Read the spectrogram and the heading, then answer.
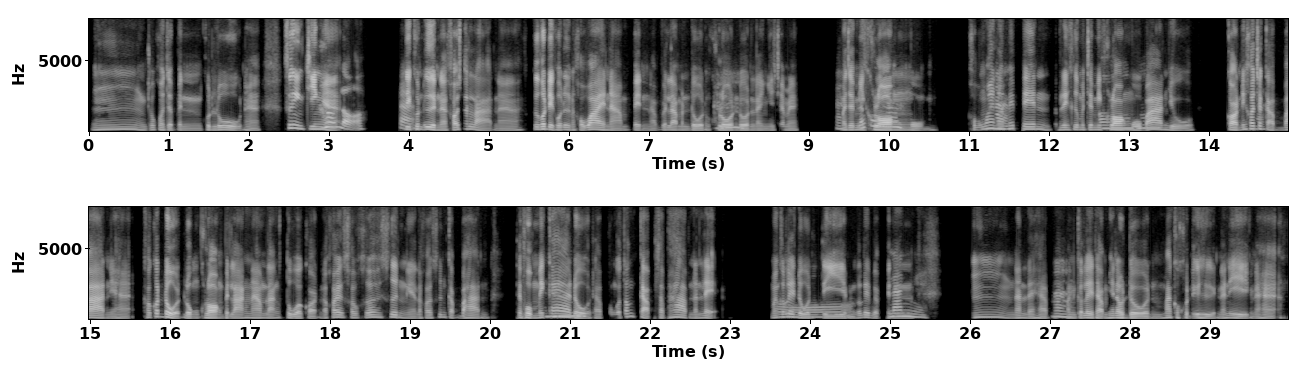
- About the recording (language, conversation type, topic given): Thai, podcast, ช่วงฤดูฝนคุณมีความทรงจำพิเศษอะไรบ้าง?
- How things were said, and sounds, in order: none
